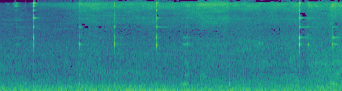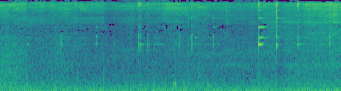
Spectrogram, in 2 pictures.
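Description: Light metallic clicks and clinks at irregular intervals, the sharpest about halfway through and a cluster near the end, as a valve-core tool works in the valve stem on a minibike wheel's steel rim to let the air out of the tire. A faint steady hiss runs underneath.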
